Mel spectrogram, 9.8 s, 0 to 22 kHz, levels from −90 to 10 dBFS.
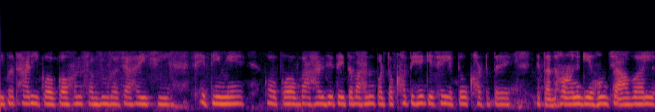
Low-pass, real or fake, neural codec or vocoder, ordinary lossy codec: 7.2 kHz; fake; codec, 16 kHz, 4 kbps, X-Codec, HuBERT features, trained on LibriSpeech; AAC, 16 kbps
